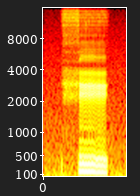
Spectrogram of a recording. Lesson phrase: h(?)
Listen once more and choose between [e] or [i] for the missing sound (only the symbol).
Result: e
